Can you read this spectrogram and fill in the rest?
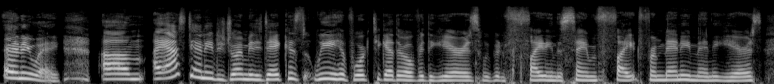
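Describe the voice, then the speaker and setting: A woman's voice: mid-range voice, normal speed, clear, resonant tone, no echo, clean studio sound. Chatty woman hosting an outdoor interview. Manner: chatty, animated, joking. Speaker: talk show host. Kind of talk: casual interview. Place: outdoors on a platform.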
